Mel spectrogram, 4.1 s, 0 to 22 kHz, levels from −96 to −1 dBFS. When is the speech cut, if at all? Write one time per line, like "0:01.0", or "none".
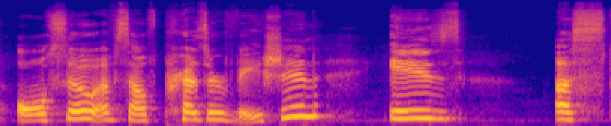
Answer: none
